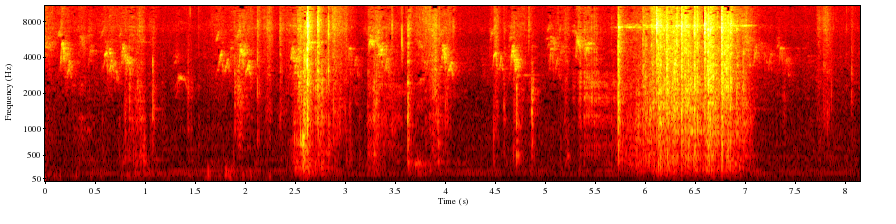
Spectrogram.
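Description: Car jack being lowered with a long wooden handle: scattered clicks and knocks, one sharp knock a few seconds in, and a dense rattle lasting about a second near the end.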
